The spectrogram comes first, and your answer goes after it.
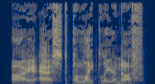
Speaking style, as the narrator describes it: grunted the oni

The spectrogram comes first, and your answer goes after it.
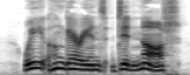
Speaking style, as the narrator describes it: the Countess exclaimed

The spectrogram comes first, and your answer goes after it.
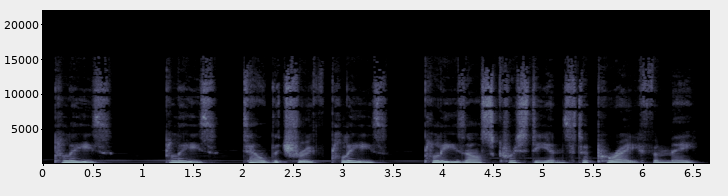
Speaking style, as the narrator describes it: Joyce cried, screamed, and pleaded

